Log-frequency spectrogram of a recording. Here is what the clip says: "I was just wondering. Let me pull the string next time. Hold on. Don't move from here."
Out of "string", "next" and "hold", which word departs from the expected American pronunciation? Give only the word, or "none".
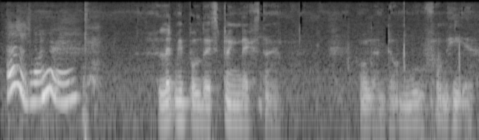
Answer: hold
